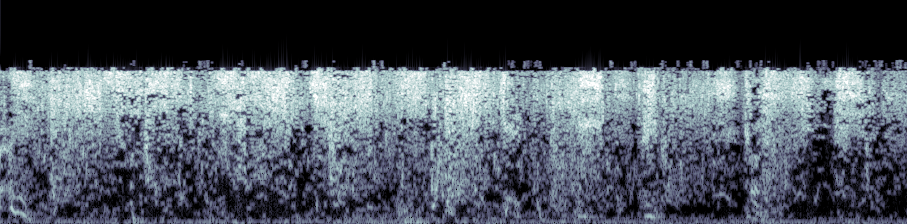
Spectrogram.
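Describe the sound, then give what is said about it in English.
Continuous splashing and churning of water as a man goes into the water to get an injured woman out, a steady rushing wash with irregular surges over about nine seconds, fairly loud and with no clear speech. “I had to go into that water and get her out.”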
